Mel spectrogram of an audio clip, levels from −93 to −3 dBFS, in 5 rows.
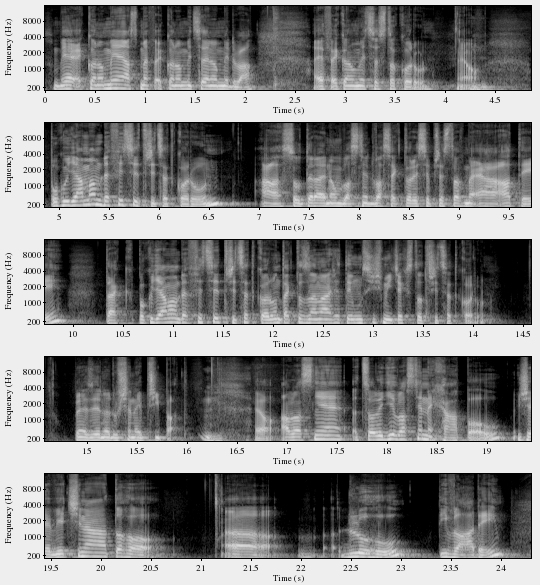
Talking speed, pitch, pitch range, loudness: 165 wpm, 135 Hz, 125-155 Hz, -22 LUFS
